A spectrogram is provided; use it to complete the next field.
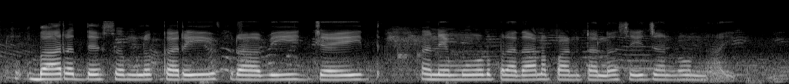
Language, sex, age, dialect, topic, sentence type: Telugu, male, 25-30, Central/Coastal, agriculture, statement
